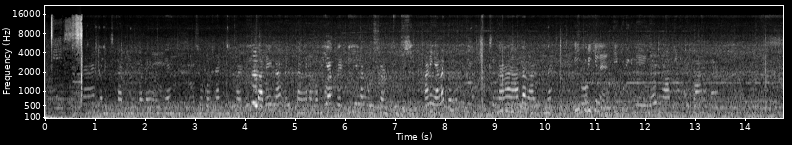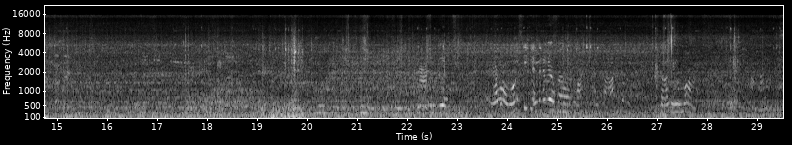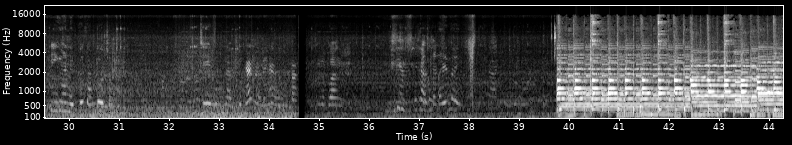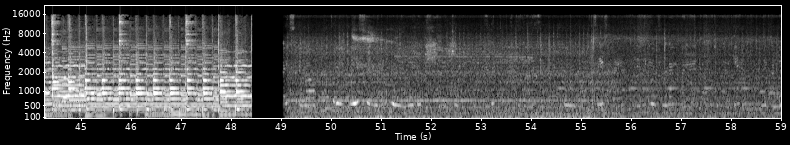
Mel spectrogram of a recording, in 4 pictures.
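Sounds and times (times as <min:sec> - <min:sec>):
people talking: 0:00.0 - 0:15.5, 0:19.8 - 0:27.8, 0:28.4 - 0:31.2, 0:32.4 - 0:35.6, 0:36.3 - 0:38.6, 0:49.0 - 0:59.0
bus engine and road rumble: 0:00.0 - 0:42.9, 0:49.0 - 0:59.0.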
